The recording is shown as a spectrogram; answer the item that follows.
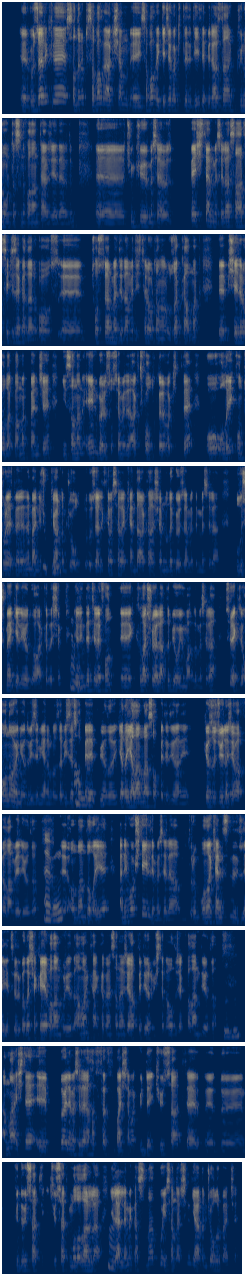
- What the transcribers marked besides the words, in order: tapping; unintelligible speech
- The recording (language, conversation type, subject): Turkish, podcast, Dijital dikkat dağıtıcılarla başa çıkmak için hangi pratik yöntemleri kullanıyorsun?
